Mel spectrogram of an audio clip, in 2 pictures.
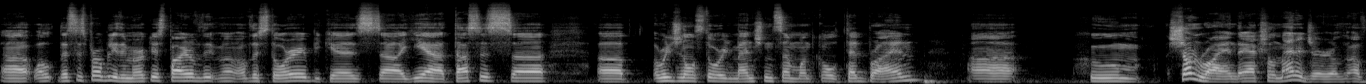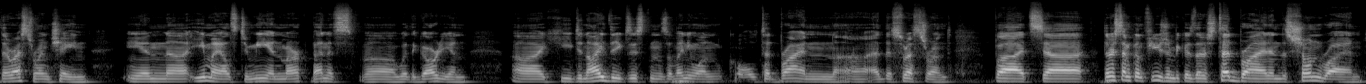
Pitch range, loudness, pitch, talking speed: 130-150 Hz, -24 LUFS, 135 Hz, 170 wpm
